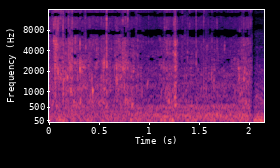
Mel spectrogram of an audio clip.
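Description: Water sloshing and splashing in a plastic tub as vegetables are swished around by hand to wash them, with small splashes every so often.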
